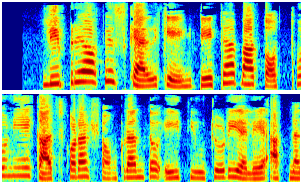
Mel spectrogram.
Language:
Bangla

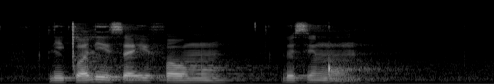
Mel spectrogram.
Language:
Zulu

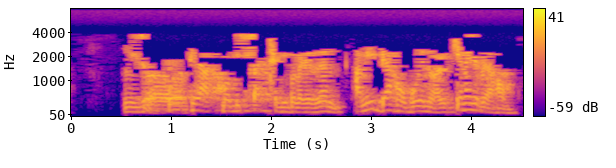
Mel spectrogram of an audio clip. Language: Assamese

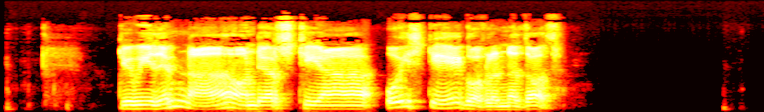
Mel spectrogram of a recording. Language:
Welsh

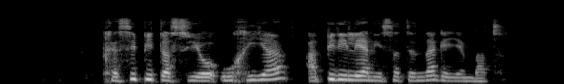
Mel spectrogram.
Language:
Basque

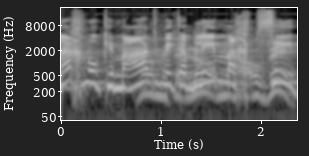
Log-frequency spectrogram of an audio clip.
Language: Hebrew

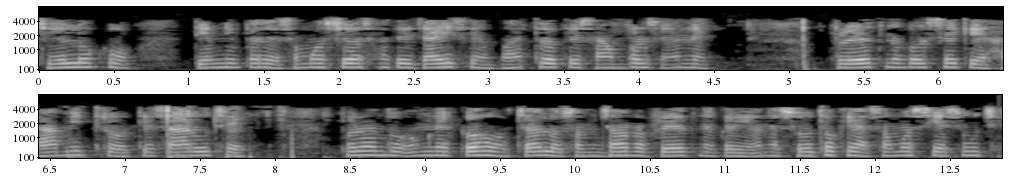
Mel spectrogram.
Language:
Gujarati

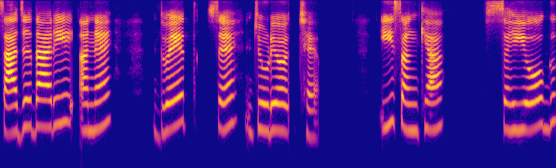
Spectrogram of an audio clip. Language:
Nimadi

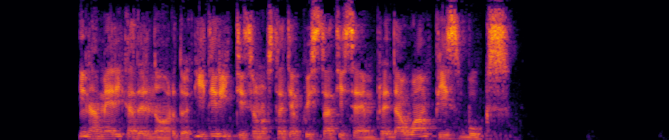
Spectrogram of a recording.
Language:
Italian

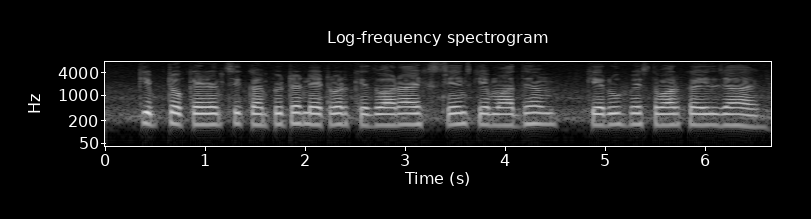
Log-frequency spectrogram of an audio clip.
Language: Magahi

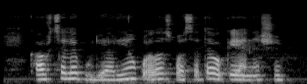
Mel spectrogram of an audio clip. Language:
Georgian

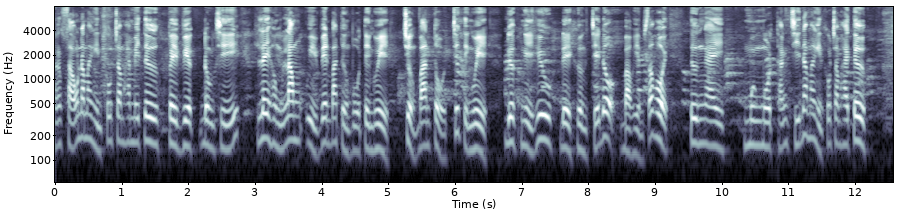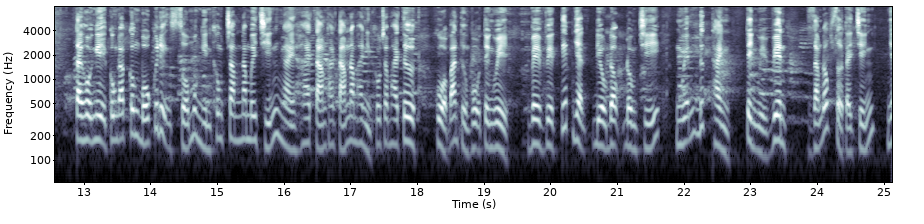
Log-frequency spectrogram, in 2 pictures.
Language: Vietnamese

